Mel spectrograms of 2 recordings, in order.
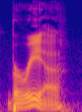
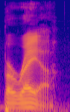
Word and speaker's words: Berea: It is on Lou Groza Boulevard in correctly pronounced Berea. But if you ever watch SportsCenter or anything on ESPN, they always botch it and call it Berea.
